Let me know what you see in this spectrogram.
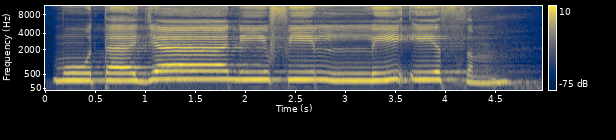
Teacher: Lalu berikutnya ada hukum idgham bila gunnah karena ada tanwin kasrah menghadapi huruf lam. Maka tanwinnya dileburkan atau dimasukkan ke lam, tidak disertai dengung. Jadi ini cukup kita tekan saja.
